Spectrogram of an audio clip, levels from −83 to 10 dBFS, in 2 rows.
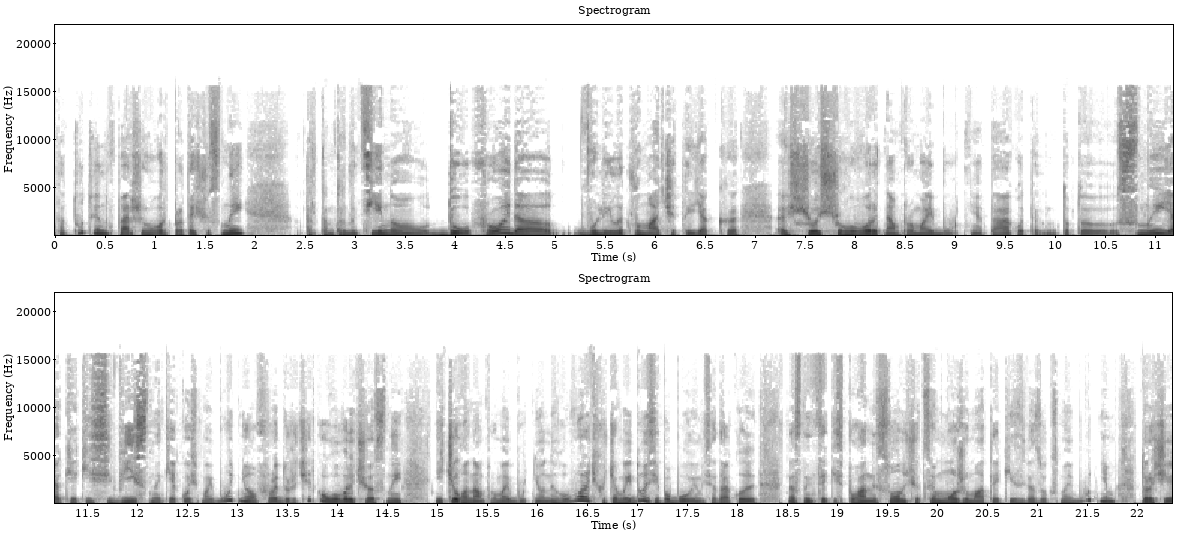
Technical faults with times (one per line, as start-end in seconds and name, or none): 17.83-17.89 lost packet rebuilt from error correction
